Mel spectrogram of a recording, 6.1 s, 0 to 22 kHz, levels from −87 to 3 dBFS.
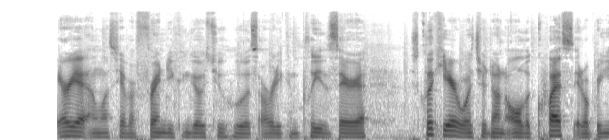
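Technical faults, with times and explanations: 0 to 0.57 s, cut-off start: the clip opens on flat digital silence, then at 0.57 s the sound appears already in progress, with no natural attack or fade-in. Capture began late, partway through the sound, so its beginning was never recorded.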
